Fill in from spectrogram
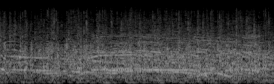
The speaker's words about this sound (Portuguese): Uma salva de palmas, por favor.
